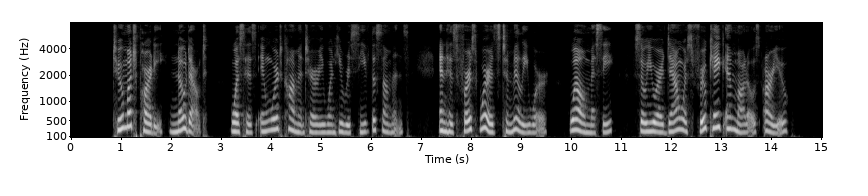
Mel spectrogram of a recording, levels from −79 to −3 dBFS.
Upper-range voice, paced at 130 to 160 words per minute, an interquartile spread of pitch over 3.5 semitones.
Yes: high, 225 Hz; slow, 135 wpm; average, 3.9 semitones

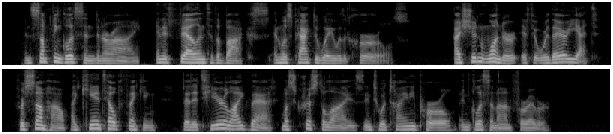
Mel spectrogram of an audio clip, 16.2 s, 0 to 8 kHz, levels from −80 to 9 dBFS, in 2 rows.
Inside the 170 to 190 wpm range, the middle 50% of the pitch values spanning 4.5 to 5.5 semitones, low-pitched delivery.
Yes: average, 175 wpm; average, 4.8 semitones; low, 130 Hz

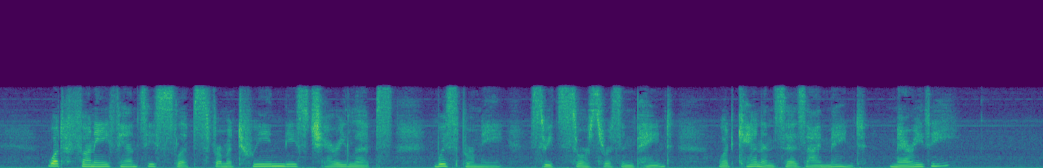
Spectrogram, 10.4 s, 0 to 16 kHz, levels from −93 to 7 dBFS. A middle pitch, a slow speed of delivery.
Yes: medium, 160 Hz; slow, 105 wpm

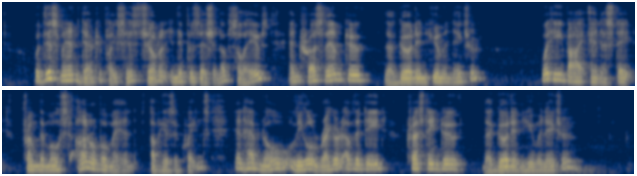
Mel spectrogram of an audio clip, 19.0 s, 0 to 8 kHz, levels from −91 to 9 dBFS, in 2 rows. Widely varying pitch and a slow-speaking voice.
No: wide, 5.9 semitones; average, 160 wpm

